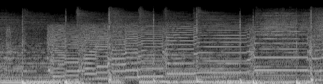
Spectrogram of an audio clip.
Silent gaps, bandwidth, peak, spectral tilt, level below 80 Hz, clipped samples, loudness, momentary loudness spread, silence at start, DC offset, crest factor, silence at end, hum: none; 16 kHz; -6 dBFS; -4.5 dB/octave; -26 dBFS; under 0.1%; -20 LUFS; 1 LU; 0 s; under 0.1%; 14 dB; 0 s; none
